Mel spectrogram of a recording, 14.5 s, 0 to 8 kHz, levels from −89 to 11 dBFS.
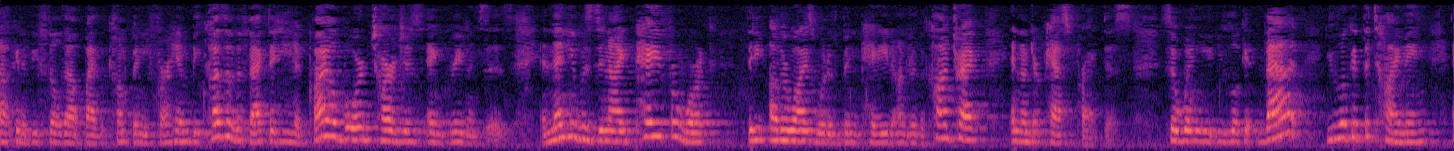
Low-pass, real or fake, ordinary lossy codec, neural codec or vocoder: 7.2 kHz; real; MP3, 64 kbps; none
